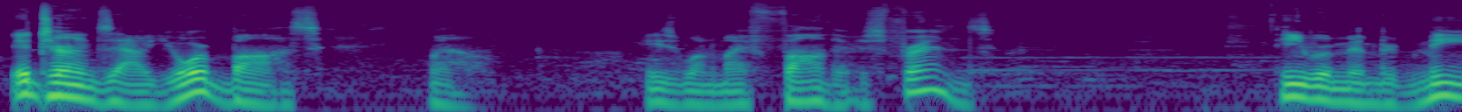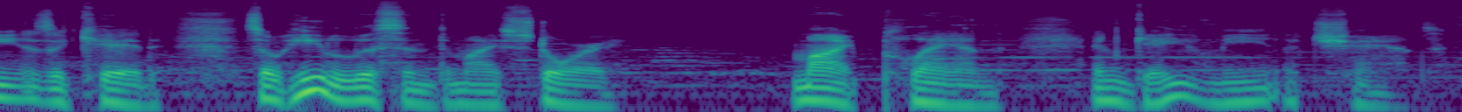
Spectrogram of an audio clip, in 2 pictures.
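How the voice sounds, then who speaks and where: A man acting a brooding, ruthless yet remorseful mafia defector in an intimate noir ASMR audio drama, speaking in a halting, confiding way. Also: a bass voice, animated, exaggerated voice. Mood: confiding, measured. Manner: halting, hesitant, confiding delivery.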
